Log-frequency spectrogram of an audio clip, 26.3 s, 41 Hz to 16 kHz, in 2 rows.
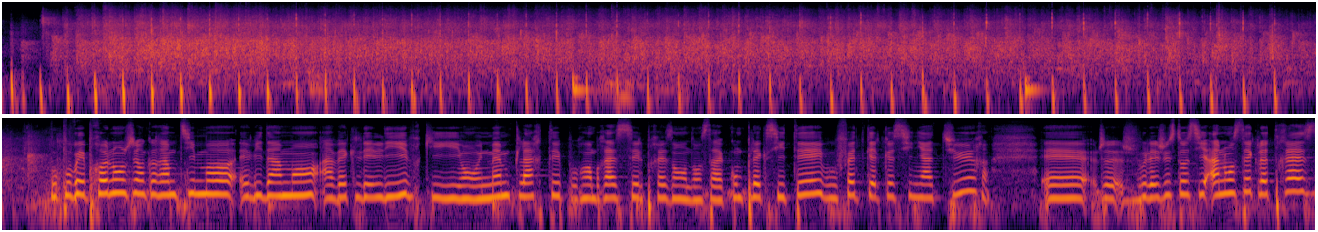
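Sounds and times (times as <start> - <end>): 
audience applause: 0.0 - 13.6
speech: 13.8 - 26.2.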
